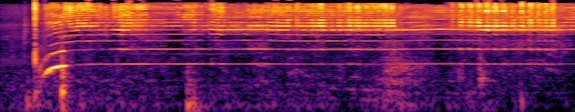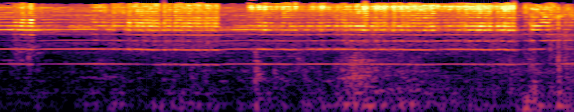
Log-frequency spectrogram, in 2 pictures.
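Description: Electric rotary tool handpiece with a small file bit spinning up to a steady high whine, grinding on a hearing aid shell to clean away dried instant glue around the faceplate. It cuts off shortly before the end.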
